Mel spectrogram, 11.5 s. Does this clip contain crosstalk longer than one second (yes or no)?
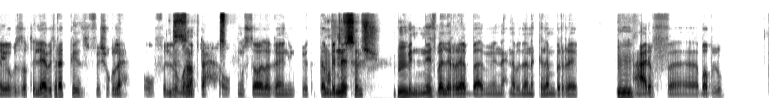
no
